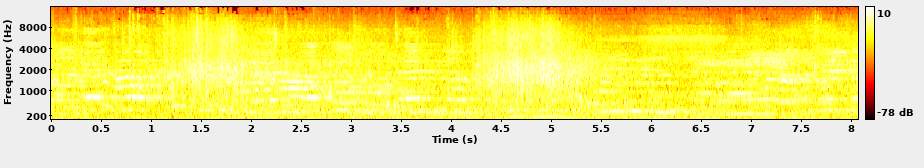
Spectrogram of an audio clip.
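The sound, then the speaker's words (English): A tennis stadium crowd boos steadily for several seconds during a match, a loud, sustained wash of many low voices with swelling surges and a few whistles rising above the din. “Not sure why there's booing.”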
